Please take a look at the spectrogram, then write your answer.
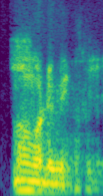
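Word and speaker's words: MongoDB: no scroll নর কোন no scroll উদাহরণ সহজ উচ্চারণ হচ্ছে মঙ্গোটিভি মঙ্গো ডিবি এরপর হচ্ছে object oriented programming object oriented programming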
